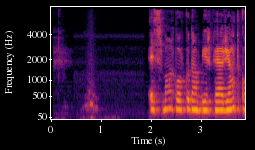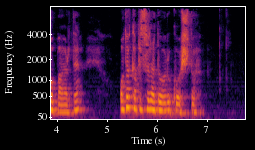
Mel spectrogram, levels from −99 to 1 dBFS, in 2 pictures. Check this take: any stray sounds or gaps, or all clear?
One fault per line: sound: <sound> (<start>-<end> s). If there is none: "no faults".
sound: whoosh (0.6-1.4 s)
